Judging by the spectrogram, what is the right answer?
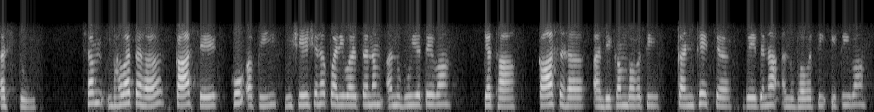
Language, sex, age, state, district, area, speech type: Sanskrit, female, 18-30, Rajasthan, Jaipur, urban, conversation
